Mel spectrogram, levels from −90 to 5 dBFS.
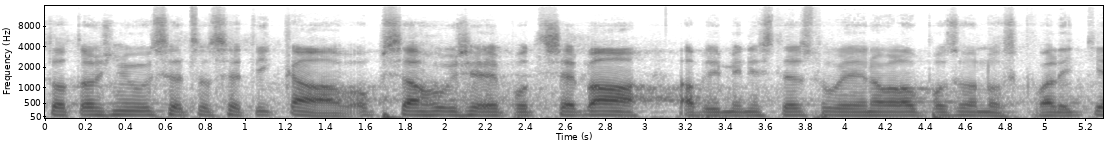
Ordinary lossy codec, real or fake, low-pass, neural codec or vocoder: Opus, 24 kbps; fake; 14.4 kHz; autoencoder, 48 kHz, 128 numbers a frame, DAC-VAE, trained on Japanese speech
